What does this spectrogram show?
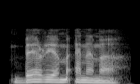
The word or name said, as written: barium enema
